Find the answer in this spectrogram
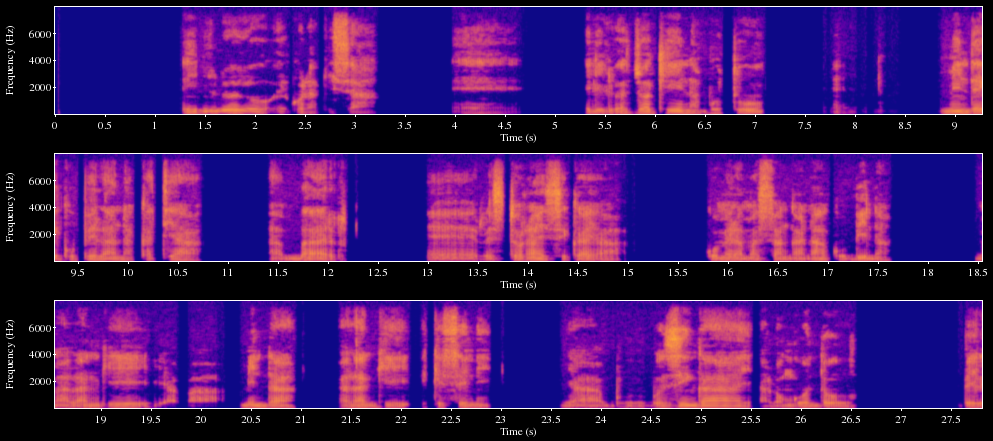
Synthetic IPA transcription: e˨li˦li˦o˦jo˦e˦ko˨la˨ki˨sa˨ | e˨li˦lḭ˦a˨zwa˦kʰi˦na˨bu˨tṵ˦ | mi˦nda˦e˦ko˨pe˦lʔa̰˦na˨ka˦tʰi˨ja˨ | a˨ba˦ʁ | ʁɛ˨sto˨ʁã˦e˨si˦ka˦ja˨ | ko˨me˦la˨ma˨sa˨ŋɡa˨nʔa˦ko˨bi˦na˨ | ma˨la˦ŋɡi˦ja˨ba˨ | mi˦nda˦ | ma˨la˦ŋɡi˦e˨ke˨sɛ˦ni˨ | ja˨bo˨zi˦ŋɡa˦ja˨lo˨ŋɡɔ˦ndo˦ | be˨

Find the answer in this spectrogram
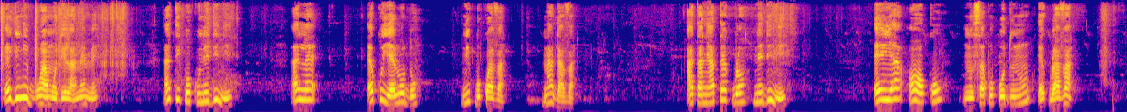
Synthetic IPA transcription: e˦di˦nĩ˦bʊ˨a˨mɔ˨dɪ˨la˨nɛ̃˦mɛ̃˨ | a˦t̪i˦k͡po˦ku˨ne˨d̪i˦nĩ˨e˨ | ɛ˦lɛ˦ | e˦kʊ˦jɛ˨lʊ˦dʊ˦ | nĩ˦k͡po˨ku˨˦a˨va̰˨ | nã˦da̰˨va̰˨ | a̰˨t̪a˨nɪ̃˨a˨t̪ɛ˦k͡plɔ˦ne˨d̪i˦nĩ˨e˨ | e˦ja˦ɔ˦ɔ˨kʊ˦ | nũ˨sa˦po˨po˨d̪u˨nũ˦ɛ˨k͡pla˨va˦˨

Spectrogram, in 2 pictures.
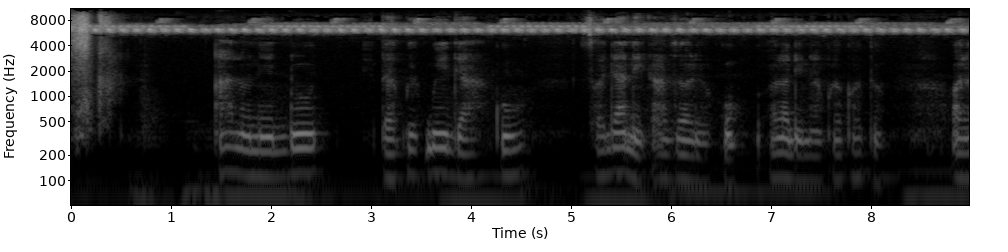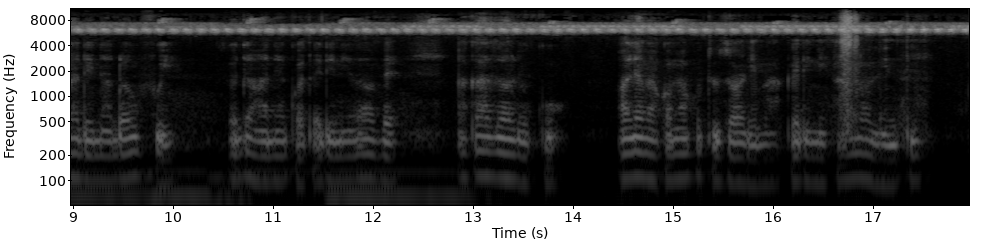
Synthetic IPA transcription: a˧lo˨ne˨˦do˦ | tɛ˨k͡pe˦k͡pe˦d͡ʒa˧˨ku˦ | sɔ˦d͡ʒa˦ne˨ka̰˨˦zɔ˧li˨o˨ko˨ | ɔ˦lɔ˧de˧n˨a˨ku˦ɛ˦kɔ˦tu˨ | ɔ̰˦lɔ˧de˨n˨a˨dɔ˦u˦fu˨e˨ | sɔ˨˦d͡ʒa˦˨a˨n˨ɛ˧˦kɔ˨tɛ̰˧˨di˨ne˨˦lɔ˦vɛ˧ | a̰˦ka˦zɔ˧li˨o˨ku˨ | ɔ˧˦lɛ˦βa˨kɔ˧˦ma˦ku˦tu˨zɔ˧li˨ma˨kɛ˧di˨ne˨ka˨˦lɔ˦˨le˨n̩˦ti˦

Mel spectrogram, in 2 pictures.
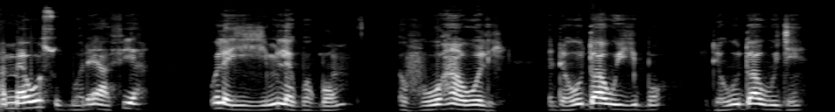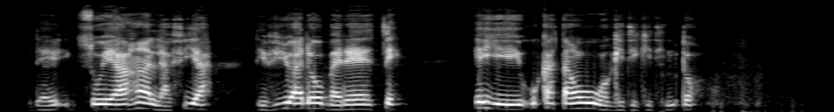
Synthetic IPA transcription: a˨mẽ˨wo˦su˨ɡ͡bɔ˨ɖe˦a˨fi˦a˨ | wo˦le˨ji˨ji˨m˦le˨ɡ͡bɔ˨ɡ͡bɔ˨˦m | e˨vu˨wo˦ɦã˦wo˦li˨ | e˨ɖe˨wo˦d̪o˦a˦wu˨ji˨ɡ͡bɔ˦ | e˨ɖɛ˨wo˦d̪o˦a˦wu˨d͡ʒɛ̃˦˨ | ɖe˨so˦je˦˨a˨ɦã˦lɛ˨a˨fi˦a˨ | ɖ̥e˨vi˦wo˦a˨ɖe˦wo˦bɛ˨ɖɛ˦t̪ɛ˦ | e˦je˦wʔo˦ka˦t̪ã˦wo˦wɔ˨ɡi˨d̪i˨ɡi˨d̪i˨ŋ̩̃˦t̪ɔ˦

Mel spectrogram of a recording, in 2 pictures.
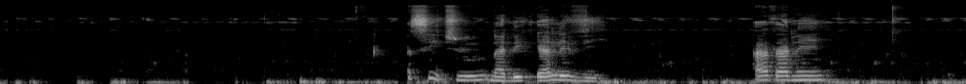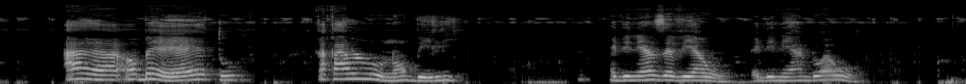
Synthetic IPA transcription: e˦si˦t͡ʃu˨nã˨ɖe˨kɛ˨˦le˦vi˨ | a˨t̪a˦ne˦ | a˦ɣa˦ɔ˦bɛ˦ɛ˨a˦ɛ˦t̪ʊ˦ | ka˦ka˦lʊ˦nɔ̃˨˦be˨li˦˨ | e˨ɖɪ˨nẽ˨˦a˦zɛ˦vɪ˦a˨wo˨e˨ɖe˨nẽ˨a˨ɖʊ˦a˦wo˨

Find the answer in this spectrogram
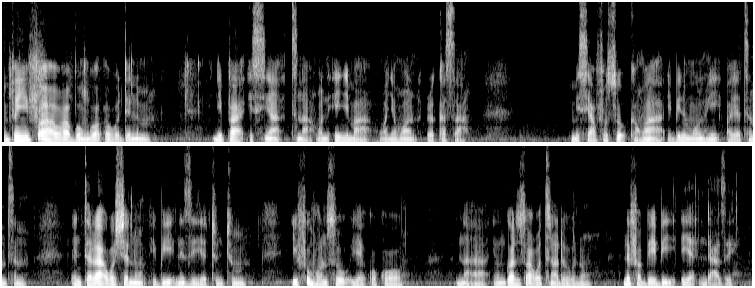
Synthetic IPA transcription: m̩˨pʰæ̃˨ɲĩ˦fʊ˦a˨wɔ̰˦a̰˦bɔ˨ŋ̩˨ɡɔ˦ʔwɔ˨dɪ˦nɪ̃˦m˨ | ɲĩ˦pʰa˦e˨si˦a˦tʰɪ˨nã̰˨hɔ̰̃˦n˦e˦ɲĩ˦mã̰˨wɔ̰̃˨ɲɪ̃˦ɦɔ̃˦nɾɪ˦kʰa˦sa̰˨ | m̩˨me˨si˨a˨fʊ˦sʊ̰˦kʰa˨ɦʊ̃˦a˨e˨bi˦nɪ̃˦mʊ̃˨˦ɦĩ˦ɔ˦jɛ˦tʰɪ̃˦ntʰɪ̃˦n | n̩˨tʰa˨ɾa˨wʔɔ˦ɕɛ˦nʊ̃˦e˨bi˦nɪ̃˦d͡zi˨jɛ̰˨tʰũ˨ntʰũ˦m | i˦fo˦mɦɔ̃˦nʊ̃˦sʊ̰˦jɛ˨kʰɔ˨kʰɔ̰ː˦ | nã̰˨ŋ̩˨ɡu˦a˦nʊ̃˦sʊ˦a̰˨wɔ̰˦tʰɪ˦nã˨dʊ̰˦nʊ̰̃˦ | nɪ̃˦fa˨beː˨bi˦jɛ̰˨n̩˨da̰ː˨d͡zɪ˦

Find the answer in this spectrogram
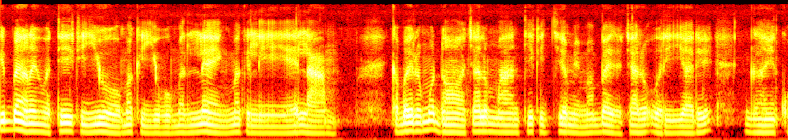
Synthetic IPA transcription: ɡɪ˦bɛ˦nɛ˨wa˨tje˦ki˨jo˨mɐ˦ki˨jo˨o˨ma˦le˦˨ŋmɐ˦ki˨lɪ˨jɛ˨˦la˨m | ka˨be˨do˨mɔ˦dɔ˨ŋɔ˨t͡ʃa˦lɔ˦ma˦ntje˦ki˨d͡ʒa˦mi˨mɐ˦bɛ˨d͡ʒɔ˨t͡ʃa˦lɔ˦ʔo˨ɾi˨ja˨di˦ɡa˦ŋi˦kw

